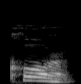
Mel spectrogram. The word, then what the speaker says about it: corps: Andrew, chairman of the apostolic core of the kingdom. 이게 CORPS는 발음을 core라고 그래요. 끝에 PS는 발음을 안 해요.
